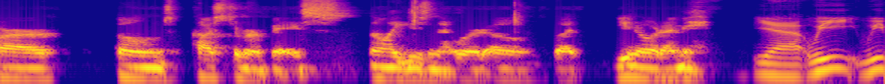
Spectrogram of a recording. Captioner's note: laughs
